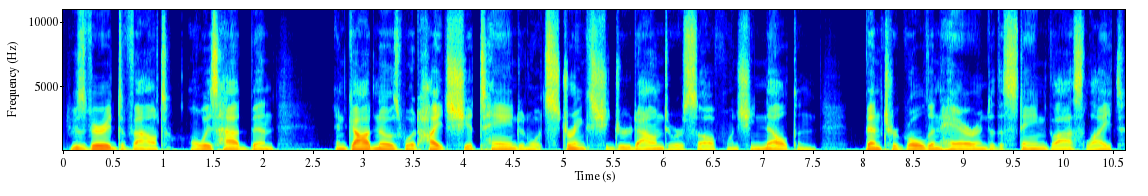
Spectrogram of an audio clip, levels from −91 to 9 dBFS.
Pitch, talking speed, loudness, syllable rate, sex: 95 Hz, 200 wpm, -22 LUFS, 4.8 syllables/s, male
